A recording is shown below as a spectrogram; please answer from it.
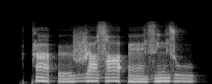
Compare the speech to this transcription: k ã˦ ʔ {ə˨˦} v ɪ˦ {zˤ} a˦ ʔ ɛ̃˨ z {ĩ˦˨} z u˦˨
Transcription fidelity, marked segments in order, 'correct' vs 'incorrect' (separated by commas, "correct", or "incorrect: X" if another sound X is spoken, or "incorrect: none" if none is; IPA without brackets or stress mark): incorrect: ø˨˦, correct, incorrect: ĩ˦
